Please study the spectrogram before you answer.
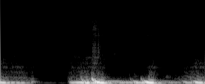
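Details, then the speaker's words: Taramps TL1500 three-channel amplifier module, newer version with TL494 in the supply: bass output drops out and returns in bursts as the IC shuts down and restarts, caused by a faulty output inductor on one channel. "circuito integrado ele percebe que tem alguma coisa e desliga então aqui o circuito integrado ele fica ligando e desligando ligando e desligando"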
